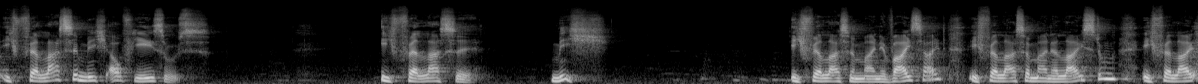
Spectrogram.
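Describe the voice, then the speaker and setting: A man preaching a sermon in a language that is not his mother tongue, deliberate and halting as he rephrases himself. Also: on the high side, a little mellow. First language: not German; speaks German as a second language.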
